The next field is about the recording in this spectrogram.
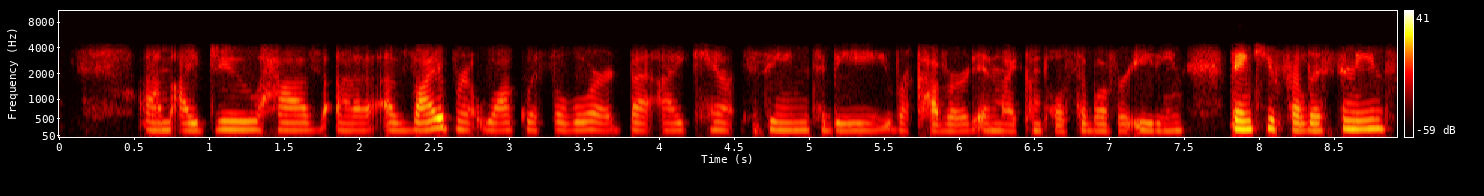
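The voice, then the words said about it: Quivery, teary voice. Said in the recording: “my voice is quivery. I'm a little teary.”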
